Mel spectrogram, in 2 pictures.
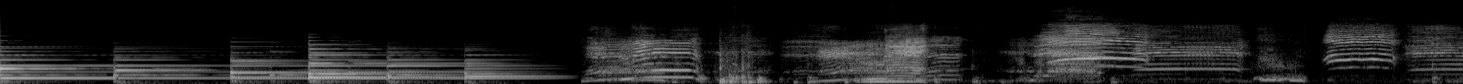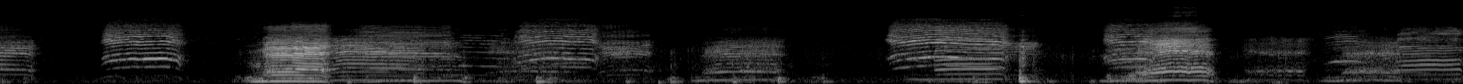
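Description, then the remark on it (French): A ewe and her first lamb, a newborn male, bleat in a small pen in a sheepfold. Deep wavering calls mix with thin high-pitched cries, repeated loudly for about twenty seconds after a short steady tone. “Carnet sonore dans la bergerie.”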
